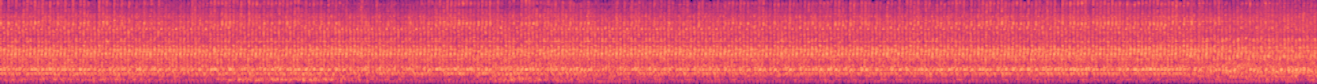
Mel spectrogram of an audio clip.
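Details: Chevrolet Captiva diesel at a steady idle with a persistent, hard, even knocking clatter; foreign engine noise, cause unknown.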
